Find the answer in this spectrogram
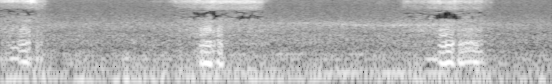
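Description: A British Shorthair cat snores softly, each low raspy breath recurring about every two seconds.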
